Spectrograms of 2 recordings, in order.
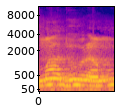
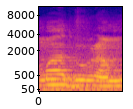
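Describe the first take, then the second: The two takes are said the same way.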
